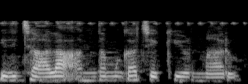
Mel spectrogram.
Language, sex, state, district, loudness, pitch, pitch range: Telugu, female, Andhra Pradesh, Krishna, -20 LUFS, 190 Hz, 180-195 Hz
